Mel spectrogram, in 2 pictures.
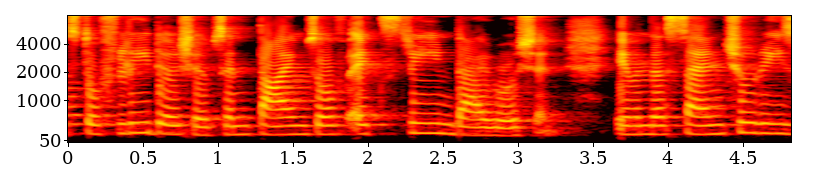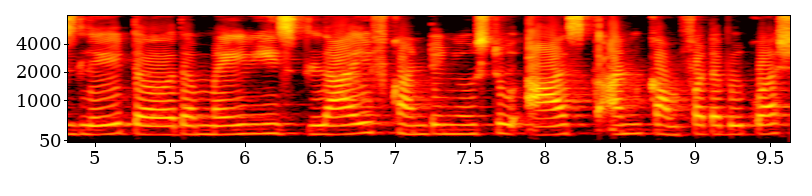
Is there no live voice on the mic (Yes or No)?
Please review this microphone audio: Yes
